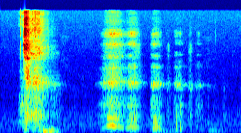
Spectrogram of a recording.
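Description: A man's burst of laughter: a sharp, loud exhalation, then a few shorter voiced chuckles with a falling pitch.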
